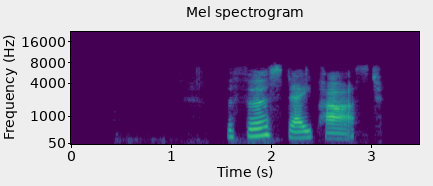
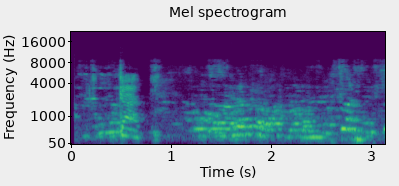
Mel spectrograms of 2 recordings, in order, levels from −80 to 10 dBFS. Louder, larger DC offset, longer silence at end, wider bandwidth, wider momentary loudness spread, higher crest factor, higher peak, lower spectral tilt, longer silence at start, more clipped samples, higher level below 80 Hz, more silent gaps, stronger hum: about the same, -20 LUFS vs -18 LUFS; neither; first, 0.4 s vs 0 s; second, 8 kHz vs 9.4 kHz; first, 21 LU vs 10 LU; about the same, 22 dB vs 18 dB; about the same, -4 dBFS vs -2 dBFS; second, -2.5 dB/octave vs -5 dB/octave; first, 1.55 s vs 0.05 s; neither; second, -70 dBFS vs -56 dBFS; neither; neither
